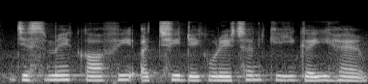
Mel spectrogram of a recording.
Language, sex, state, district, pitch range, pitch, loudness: Hindi, female, Bihar, Patna, 185-210 Hz, 195 Hz, -14 LUFS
